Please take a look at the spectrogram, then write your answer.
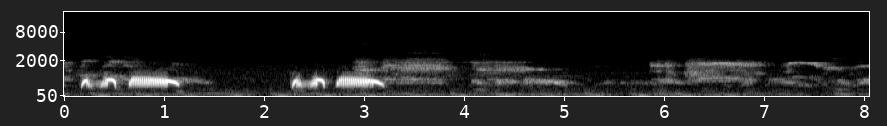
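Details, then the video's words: Spotted dove used as a decoy, calling energetically to provoke wild doves, with urging notes: two phrases of low cooing, quick short coos rising into a long, strong coo, about two seconds apart, then faint mixed chirps from other birds. "Chim cu gáy gọi hay kích bổi và tập mồi kèm giọng thúc rất sung"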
